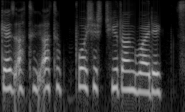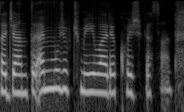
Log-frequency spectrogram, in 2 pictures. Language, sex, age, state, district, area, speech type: Kashmiri, female, 18-30, Jammu and Kashmir, Pulwama, rural, spontaneous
